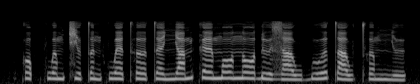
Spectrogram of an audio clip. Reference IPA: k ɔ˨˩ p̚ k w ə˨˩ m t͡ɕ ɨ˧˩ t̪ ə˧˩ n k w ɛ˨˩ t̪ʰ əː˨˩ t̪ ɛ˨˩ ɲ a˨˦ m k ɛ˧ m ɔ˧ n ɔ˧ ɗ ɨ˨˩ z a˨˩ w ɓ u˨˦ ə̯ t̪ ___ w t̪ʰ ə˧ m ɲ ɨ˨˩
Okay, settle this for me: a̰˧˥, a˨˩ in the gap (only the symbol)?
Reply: a˨˩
